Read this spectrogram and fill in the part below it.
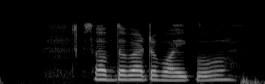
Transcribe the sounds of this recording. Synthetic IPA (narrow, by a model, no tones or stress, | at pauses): sʌb̚d̪ʌβaʈʌbʱʌeko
